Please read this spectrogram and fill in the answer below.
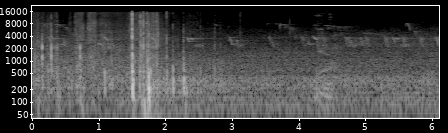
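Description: Handling noise from holding a caught bass and filming one-handed: a cluster of sharp knocks and rustles in the first two seconds or so, the loudest about a second and a half in. After that, faint short bird chirps repeat over the quiet background.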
